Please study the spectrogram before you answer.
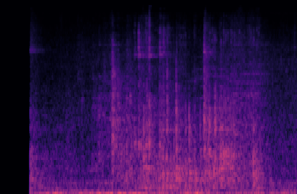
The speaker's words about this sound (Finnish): Tuolit ja pöydät kolisevat, kun valensialaisessa rantakahvilassa otetaan kalustoa esiin koronamääräysten mukaiseen asentoon. Metallinen mittanauha on käytössä.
